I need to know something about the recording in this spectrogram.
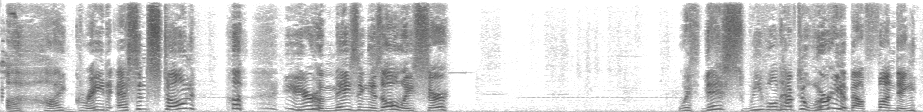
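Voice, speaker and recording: A woman's voice: high-pitched, lively intonation, unhurried, pauses often, a bit bright. An actress playing an admiring young female assistant in a video game, polite and deferential toward her superior. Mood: admiring, curious.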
